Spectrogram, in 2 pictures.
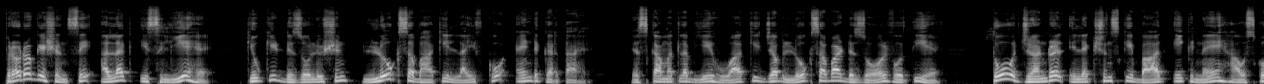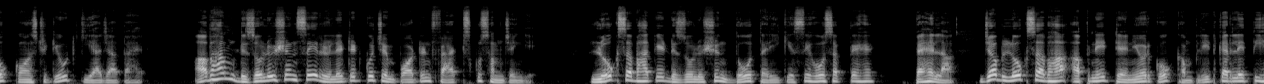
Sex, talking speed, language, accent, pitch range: male, 155 wpm, Hindi, native, 110-160 Hz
